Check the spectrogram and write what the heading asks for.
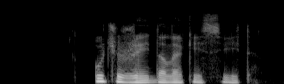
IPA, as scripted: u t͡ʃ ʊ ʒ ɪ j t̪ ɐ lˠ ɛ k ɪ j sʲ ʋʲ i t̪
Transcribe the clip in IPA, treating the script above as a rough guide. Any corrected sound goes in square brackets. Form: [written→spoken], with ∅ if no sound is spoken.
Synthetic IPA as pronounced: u t͡ʃ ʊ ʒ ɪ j [t̪→d̪] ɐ lˠ ɛ k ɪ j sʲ ʋʲ i t̪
